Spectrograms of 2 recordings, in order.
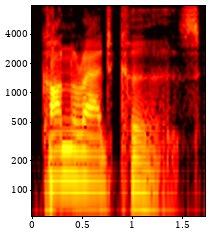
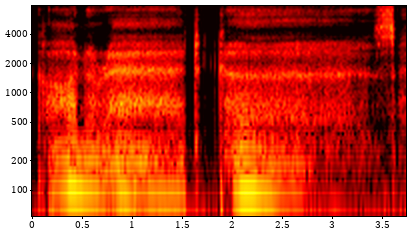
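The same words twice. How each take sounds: First: Slow, loud, proud naming; slow proud declaration. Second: Slow, hushed whisper of the name. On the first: A narrator's reading. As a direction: declare the name slowly. He names himself. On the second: Acted. The night haunter whispering his own name, slow whisper. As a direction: breathe the name, drawn out. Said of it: "he whispered".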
